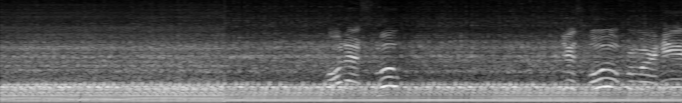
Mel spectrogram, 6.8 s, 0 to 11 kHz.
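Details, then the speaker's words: 1994 Honda Civic EX with rebuilt engine, first start after fuel pump priming and fuel-leak fixes, jump-start method: engine catches and settles into even idle, no knocks or misses, handling oils burning off; normal idle. "what you call a successful startup."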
